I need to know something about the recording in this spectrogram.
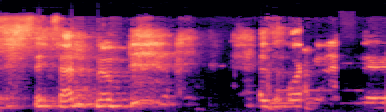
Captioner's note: laughs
